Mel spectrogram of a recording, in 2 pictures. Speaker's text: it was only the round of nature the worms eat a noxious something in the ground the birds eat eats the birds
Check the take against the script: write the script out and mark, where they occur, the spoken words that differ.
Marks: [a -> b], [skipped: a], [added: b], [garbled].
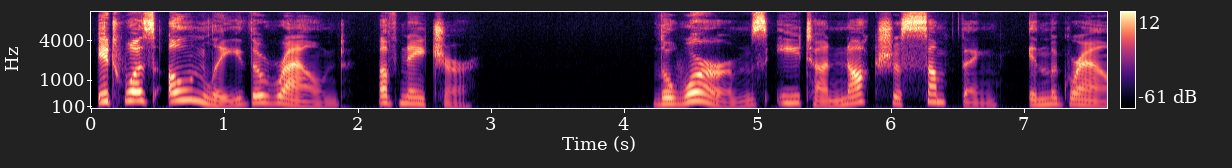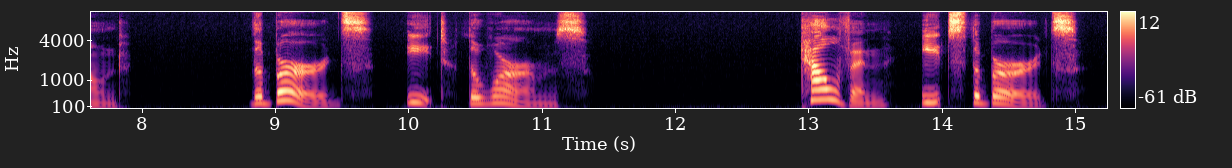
it was only the round of nature the worms eat a noxious something in the ground the birds eat [added: the worms calvin] eats the birds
